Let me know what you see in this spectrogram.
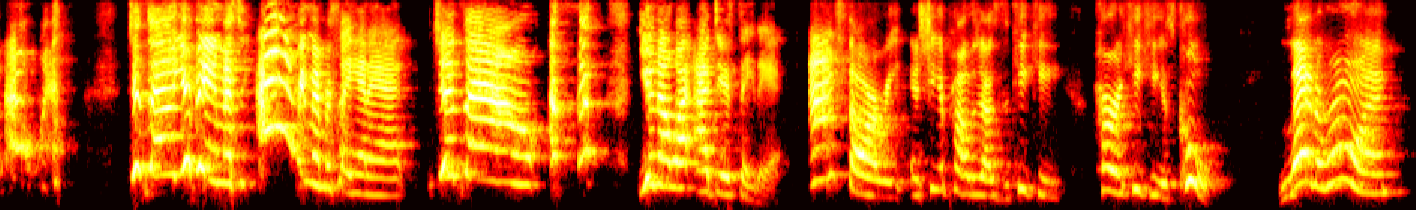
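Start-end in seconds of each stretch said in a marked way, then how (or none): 0.0-7.5 high, loud mock squeal that breaks into a laugh; mock outburst. Kiana caught out by Giselle, hammed-up high loud squeal. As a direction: ham up a caught-out woman getting loud, then laughing. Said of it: "And Kiana was just like".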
